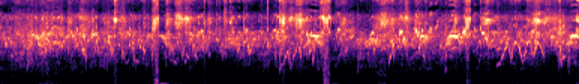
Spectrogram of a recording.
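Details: Budgerigars in lively chatter, with a steady stream of high twitters and short down-slurred chirps. Several sharp clicks or taps cut through the warbling.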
